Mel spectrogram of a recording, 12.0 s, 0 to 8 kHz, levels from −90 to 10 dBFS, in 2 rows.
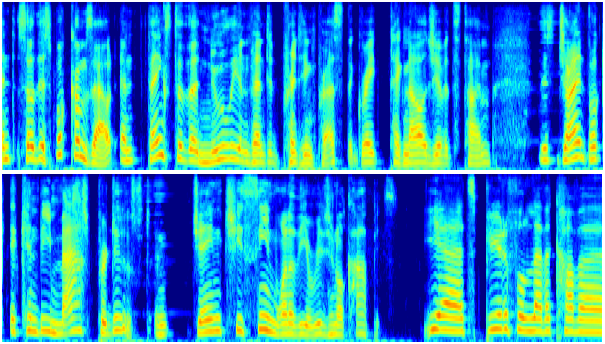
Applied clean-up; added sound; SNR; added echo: neural mask model DeepFilterNet 3.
